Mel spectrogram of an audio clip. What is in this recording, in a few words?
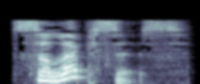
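"syllepsis", British English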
